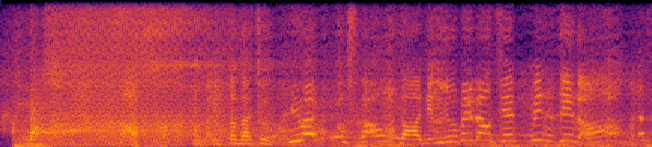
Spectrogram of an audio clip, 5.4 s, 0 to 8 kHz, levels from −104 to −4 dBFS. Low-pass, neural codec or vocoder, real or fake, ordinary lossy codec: none; codec, 16 kHz, 0.5 kbps, FunCodec, trained on Chinese and English, 25 frames a second; fake; none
